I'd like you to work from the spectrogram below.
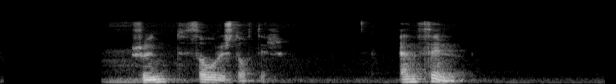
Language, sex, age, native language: Icelandic, male, 40-49, Icelandic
